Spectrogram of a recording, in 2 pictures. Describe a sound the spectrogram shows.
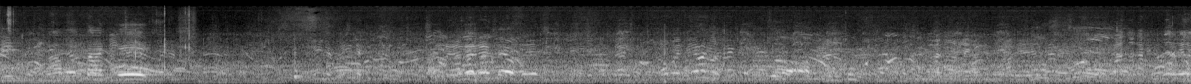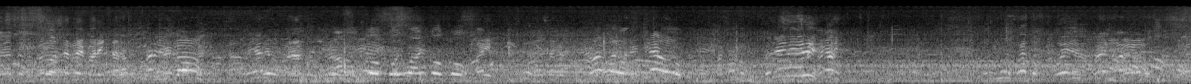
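Rugby players shout and call to each other.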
